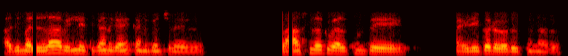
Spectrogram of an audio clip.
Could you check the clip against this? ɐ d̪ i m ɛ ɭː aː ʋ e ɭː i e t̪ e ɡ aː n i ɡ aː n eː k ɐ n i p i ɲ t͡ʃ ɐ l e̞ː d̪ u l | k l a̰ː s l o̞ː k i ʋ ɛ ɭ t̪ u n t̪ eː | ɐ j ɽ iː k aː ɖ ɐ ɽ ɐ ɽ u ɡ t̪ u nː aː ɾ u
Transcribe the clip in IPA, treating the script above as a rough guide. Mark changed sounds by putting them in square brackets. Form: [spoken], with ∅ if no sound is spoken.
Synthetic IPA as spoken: ɐ d̪ i m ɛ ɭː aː ʋ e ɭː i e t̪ [i] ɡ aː n i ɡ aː n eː k ɐ n i p i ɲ t͡ʃ ɐ l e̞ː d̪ u [∅] | k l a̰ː s l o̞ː k i ʋ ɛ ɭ t̪ u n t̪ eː | ɐ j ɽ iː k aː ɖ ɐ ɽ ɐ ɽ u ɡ t̪ u nː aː ɾ u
